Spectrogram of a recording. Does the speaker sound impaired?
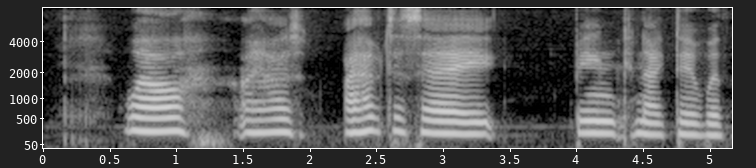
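Yes: Down syndrome; present since birth, known since infancy.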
